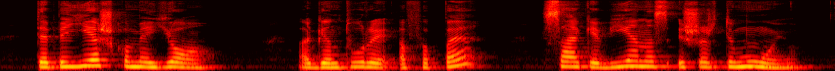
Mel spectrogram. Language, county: Lithuanian, Vilnius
